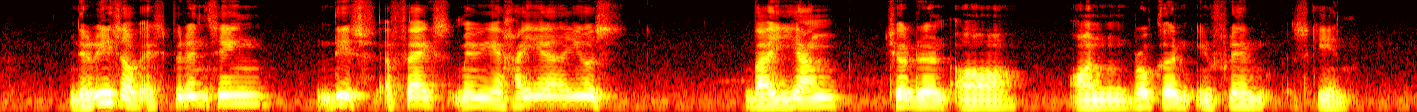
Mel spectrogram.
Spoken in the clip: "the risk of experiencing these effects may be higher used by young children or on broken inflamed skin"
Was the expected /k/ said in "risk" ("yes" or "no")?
no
